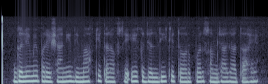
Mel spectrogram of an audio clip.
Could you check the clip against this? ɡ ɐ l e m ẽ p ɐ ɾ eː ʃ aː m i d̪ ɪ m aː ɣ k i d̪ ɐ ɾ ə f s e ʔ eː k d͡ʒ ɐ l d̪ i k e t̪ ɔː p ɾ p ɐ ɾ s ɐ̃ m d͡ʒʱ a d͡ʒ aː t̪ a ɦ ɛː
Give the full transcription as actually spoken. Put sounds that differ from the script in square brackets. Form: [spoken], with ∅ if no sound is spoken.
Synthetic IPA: ɡ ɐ l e m ẽ p ɐ ɾ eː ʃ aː [n] i d̪ ɪ m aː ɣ k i [t̪] ɐ ɾ ə f s e ʔ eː k d͡ʒ ɐ l d̪ i k e t̪ ɔː [∅] ɾ p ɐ ɾ s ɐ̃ m d͡ʒʱ a d͡ʒ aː t̪ a ɦ ɛː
